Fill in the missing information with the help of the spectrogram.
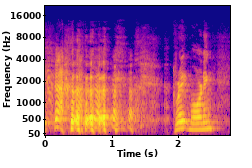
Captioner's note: both laughing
